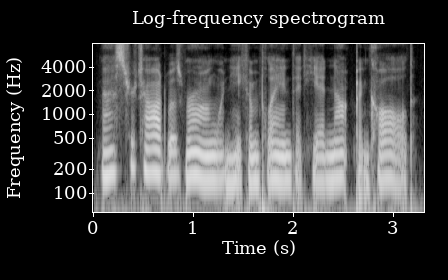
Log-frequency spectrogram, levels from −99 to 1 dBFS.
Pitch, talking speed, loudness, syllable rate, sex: 155 Hz, 235 wpm, -18 LUFS, 5.5 syllables/s, female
